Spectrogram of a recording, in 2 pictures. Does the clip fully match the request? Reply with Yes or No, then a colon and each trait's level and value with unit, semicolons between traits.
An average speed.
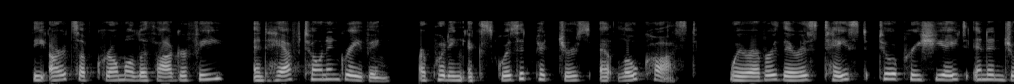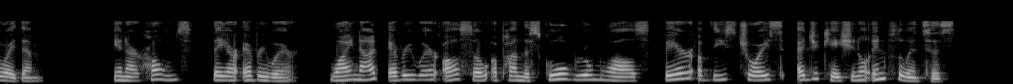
No: slow, 130 wpm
